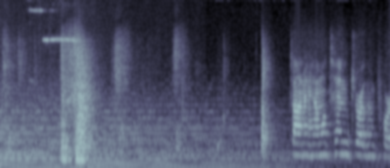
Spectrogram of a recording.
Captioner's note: door slamming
